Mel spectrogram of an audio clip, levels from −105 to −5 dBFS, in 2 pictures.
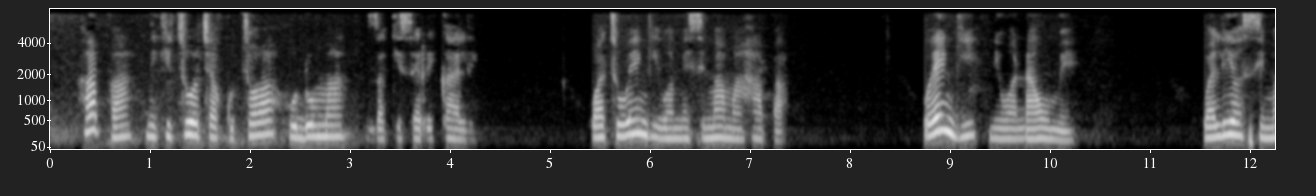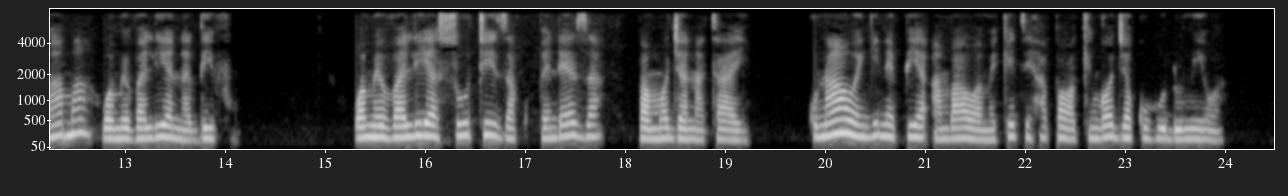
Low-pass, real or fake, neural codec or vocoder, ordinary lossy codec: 7.2 kHz; fake; vocoder, 22.05 kHz, 80 mel bands, Vocos; MP3, 64 kbps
